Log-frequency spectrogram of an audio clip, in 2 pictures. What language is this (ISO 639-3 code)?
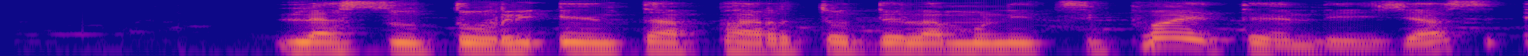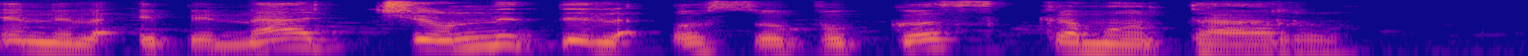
epo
